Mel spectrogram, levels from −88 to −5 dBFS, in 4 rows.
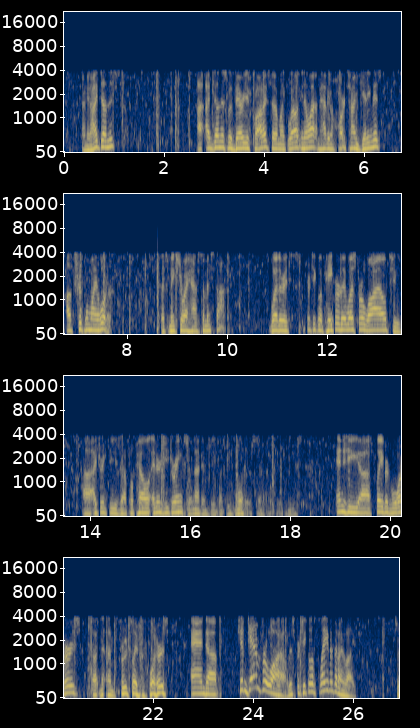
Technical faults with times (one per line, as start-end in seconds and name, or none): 0.00-26.93 overdone noise removal
0.00-26.93 iLBC codec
